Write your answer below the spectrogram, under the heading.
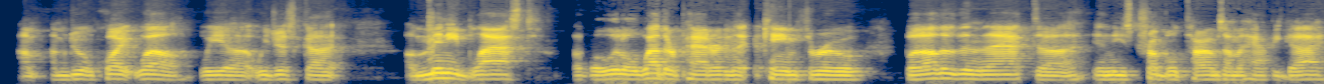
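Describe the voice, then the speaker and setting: An American accent comes through. The delivery moves at a moderate speed. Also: man, medium pitch for a man. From Wisconsin. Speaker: track and cross country coach. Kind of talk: interview answer. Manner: animated.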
